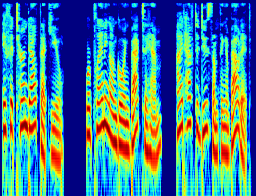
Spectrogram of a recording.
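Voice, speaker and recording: A woman's voice: mid-range voice, sing-song, fairly quick, a little mellow, no room sound, lo-fi sound. A woman voicing a teasing, determined male hero in a werewolf audiobook, with casual, wry banter. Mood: firm. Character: teasing, determined man, first-person hero of werewolf story. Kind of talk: audiobook character acting.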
